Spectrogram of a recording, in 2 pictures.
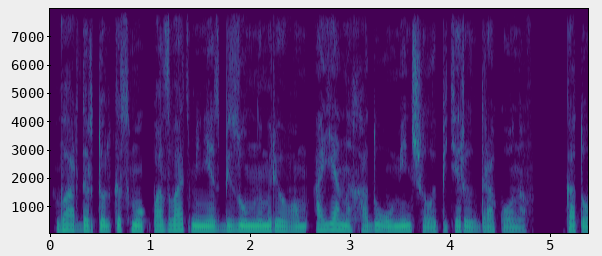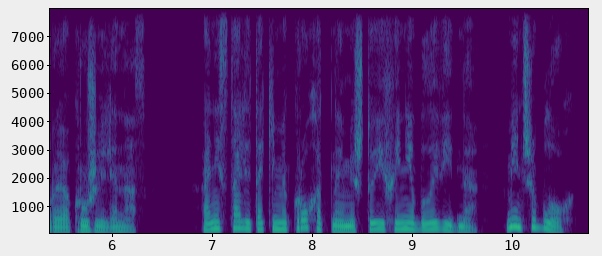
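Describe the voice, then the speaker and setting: Brief: woman audiobook narrator, dark mellow timbre, steady storytelling delivery. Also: low voice, fairly quick, no room sound, clean studio sound. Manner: even, storytelling delivery with lively lifts on dialogue. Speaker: audiobook reader. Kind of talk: first-person fantasy audiobook narration.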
